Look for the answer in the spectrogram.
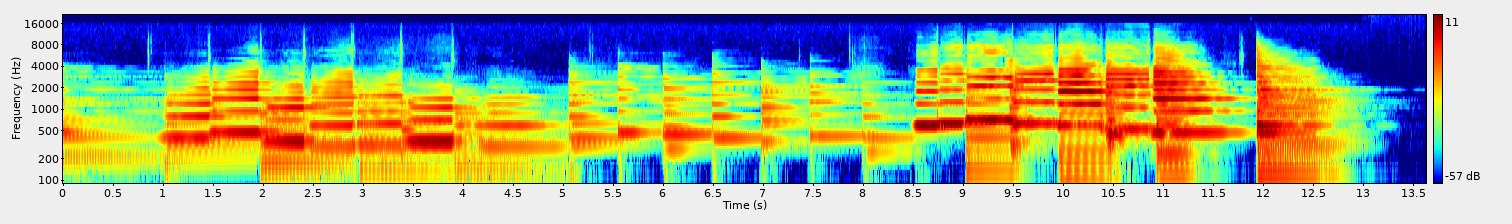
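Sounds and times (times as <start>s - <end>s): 
saxophone: 0.0s - 5.4s, 8.4s - 12.8s.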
